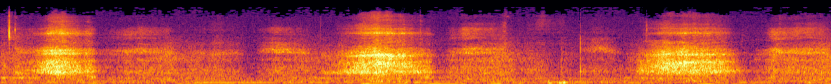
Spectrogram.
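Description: A woman breathing hard from exertion during push-ups: three heavy breaths, about three seconds apart.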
